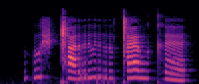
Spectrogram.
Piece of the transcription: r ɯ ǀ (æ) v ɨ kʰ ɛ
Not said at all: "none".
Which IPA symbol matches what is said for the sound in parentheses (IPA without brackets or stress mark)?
æ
